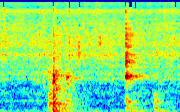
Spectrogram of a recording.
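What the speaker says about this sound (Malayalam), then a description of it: "വേവിച്ച് വെച്ചേക്കുന്ന കടലയാണ് അതിട്ട് നമുക്കൊന്ന് ഇളക്കി കൊടുക്കാം" Cooked chickpeas stirred in a hot pan give a soft, continuous sizzle, with two distinct scraping strokes of the spoon standing out against it.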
